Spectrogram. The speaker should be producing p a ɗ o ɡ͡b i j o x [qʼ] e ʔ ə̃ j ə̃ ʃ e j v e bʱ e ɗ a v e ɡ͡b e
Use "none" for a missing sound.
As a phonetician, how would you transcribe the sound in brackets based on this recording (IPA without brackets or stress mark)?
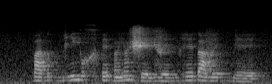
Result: ʔ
